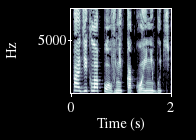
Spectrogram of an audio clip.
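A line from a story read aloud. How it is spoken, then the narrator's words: Mother grumbling. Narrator (Russian): проворчала мама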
